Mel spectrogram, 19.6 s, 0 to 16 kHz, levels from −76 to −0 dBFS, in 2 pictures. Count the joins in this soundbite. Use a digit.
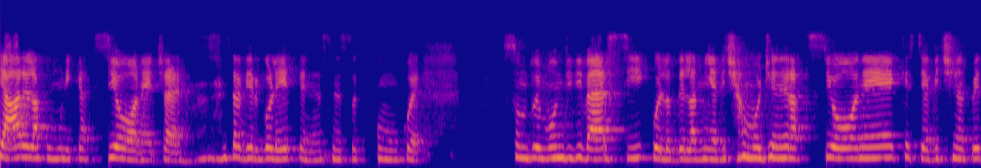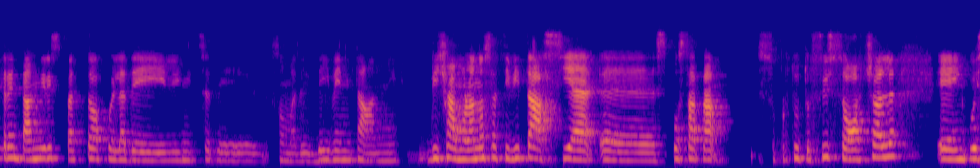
0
